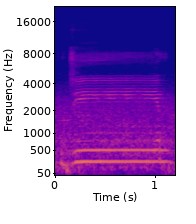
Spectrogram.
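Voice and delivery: "जीम" stretched very long and soft; long drawn letter. Shown as a demonstration. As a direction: hold "जीम" for three alifs. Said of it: "तीन हरफ अलिफ के बराबर लंबा किया।". ("जीम" तीन अलिफ के बराबर खींचें)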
